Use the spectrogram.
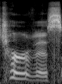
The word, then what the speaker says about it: Tervis: bottle jesus take the wheel yeah it is tervus okay i wasn't mispronouncing anything then a local tour business but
